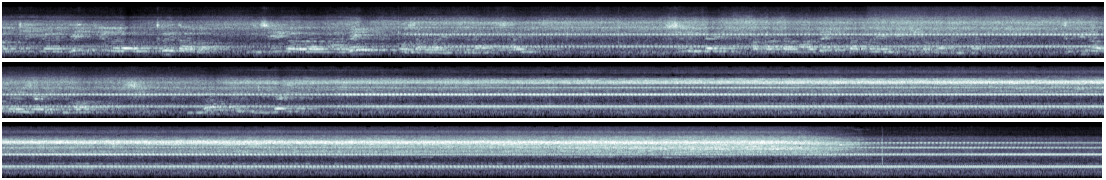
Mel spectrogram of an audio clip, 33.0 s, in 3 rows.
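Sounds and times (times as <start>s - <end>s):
electrical whine: 0.0s - 33.0s
hiss: 27.1s - 30.5s.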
